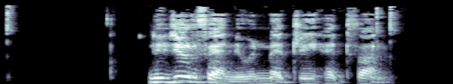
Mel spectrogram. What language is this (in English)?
Welsh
